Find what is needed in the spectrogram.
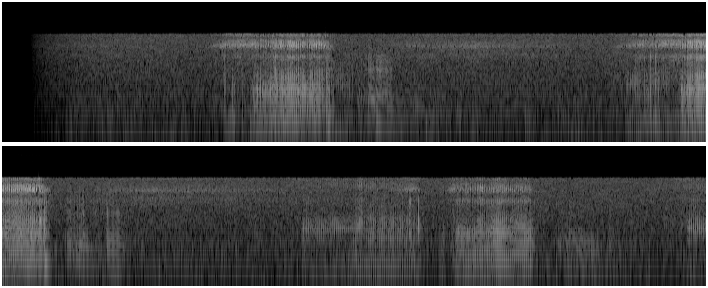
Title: Pugs Snoring!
